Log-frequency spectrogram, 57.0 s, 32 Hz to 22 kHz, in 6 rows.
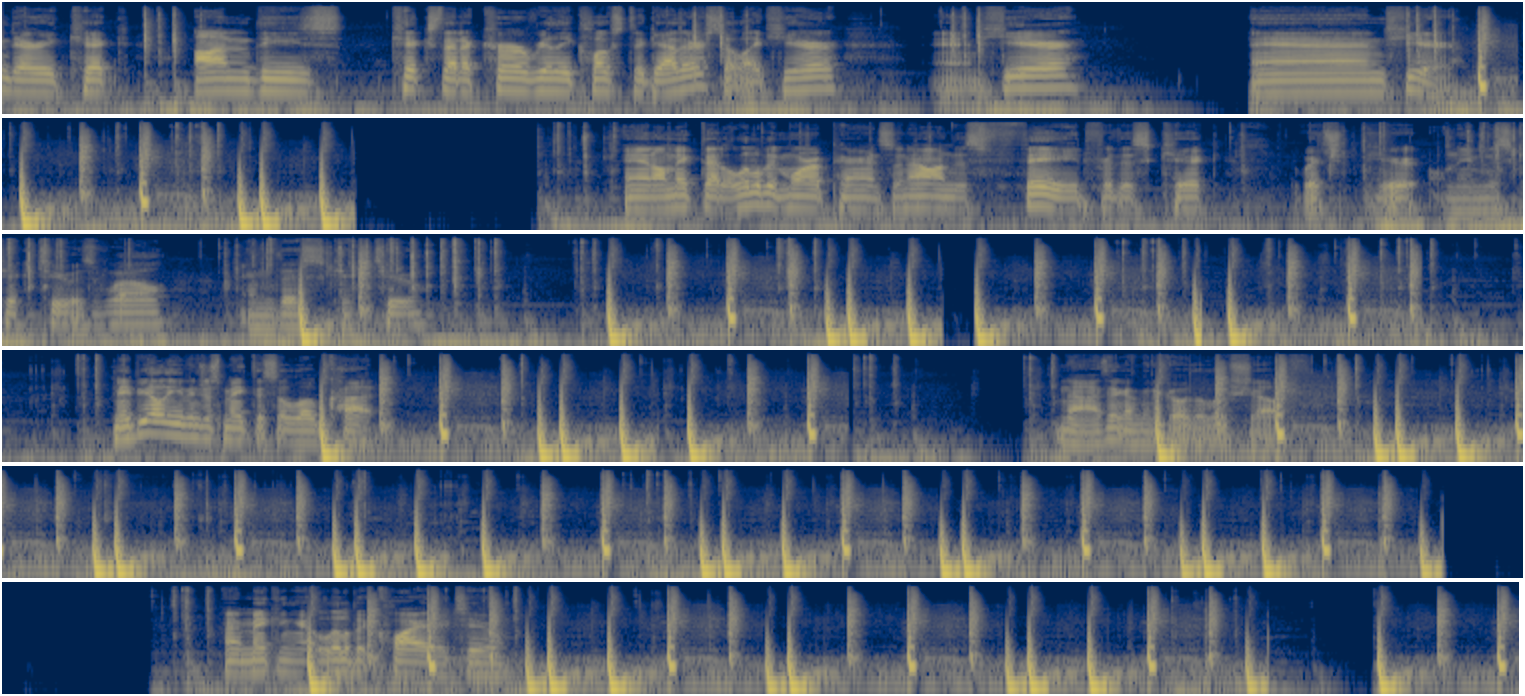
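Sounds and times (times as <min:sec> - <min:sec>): drum loop: 0:08.8 - 0:11.7, 0:20.6 - 0:21.7, 0:22.7 - 0:27.9, 0:30.5 - 0:33.8, 0:35.6 - 0:47.0, 0:49.3 - 0:55.5, 0:56.1 - 0:57.0.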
